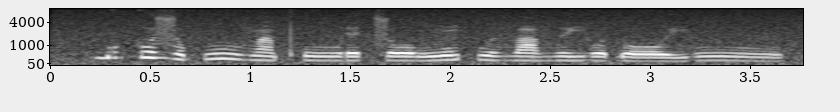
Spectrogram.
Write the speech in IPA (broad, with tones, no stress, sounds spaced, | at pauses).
ɡʷ ɪ˦ k ʊ˦ z ʊ˨ p uː˦˨ v ã˨ pʰ uː˨ ɾ ɪ˨ t͡s oː˨ ŋ ũ˦ kʷ e˨ v a˨ v ɪ˨ j ʊ˨ ɗ oː˨ j uː˦˨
